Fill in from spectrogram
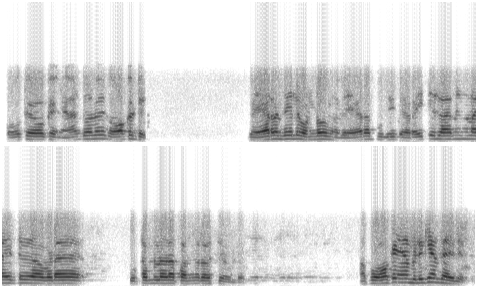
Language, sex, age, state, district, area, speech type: Malayalam, male, 18-30, Kerala, Kollam, rural, conversation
